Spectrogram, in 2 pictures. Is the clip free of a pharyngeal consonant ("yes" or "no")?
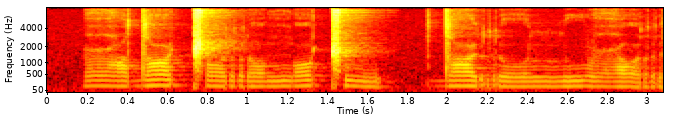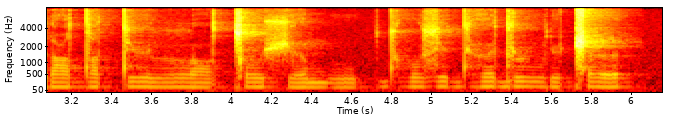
no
